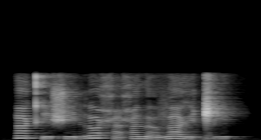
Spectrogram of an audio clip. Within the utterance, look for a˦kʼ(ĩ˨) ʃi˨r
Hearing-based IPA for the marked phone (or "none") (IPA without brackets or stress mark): i˨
